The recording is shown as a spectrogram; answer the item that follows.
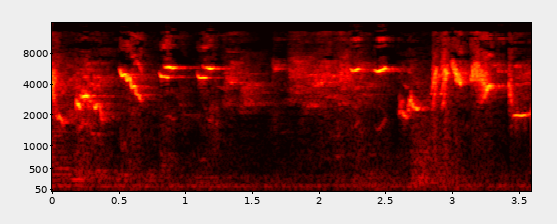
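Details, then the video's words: A long-tailed shrike sings a song-tutoring track for cage birds: a busy, high-pitched medley of sharp chirps, scratchy notes and clear whistled slurs in quick bursts, with a faint hum behind. "masteran pancingan cendet kacer murai"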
